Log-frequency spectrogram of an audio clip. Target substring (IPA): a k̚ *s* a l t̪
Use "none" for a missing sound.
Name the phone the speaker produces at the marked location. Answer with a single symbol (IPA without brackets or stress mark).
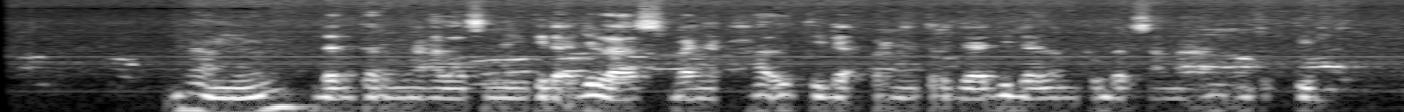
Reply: h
